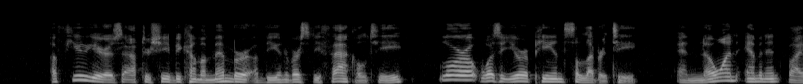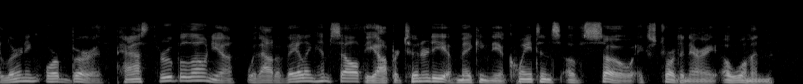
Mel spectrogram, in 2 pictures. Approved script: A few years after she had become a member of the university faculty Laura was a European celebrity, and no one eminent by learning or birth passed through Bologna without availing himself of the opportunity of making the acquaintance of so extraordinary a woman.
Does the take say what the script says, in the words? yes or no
no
